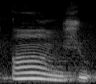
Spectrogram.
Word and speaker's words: anjo: mesmo jeito a n a gente não pronuncia o n a gente diz anjo o ar ele sai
